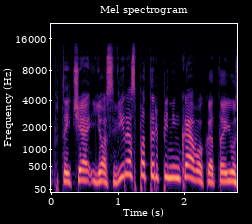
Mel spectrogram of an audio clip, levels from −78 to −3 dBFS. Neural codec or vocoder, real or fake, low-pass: none; real; 14.4 kHz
